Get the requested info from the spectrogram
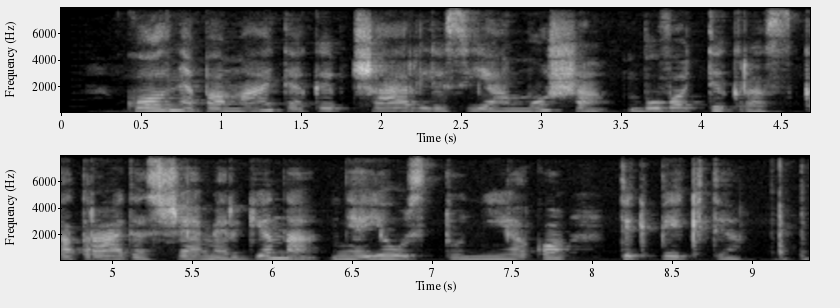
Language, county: Lithuanian, Utena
